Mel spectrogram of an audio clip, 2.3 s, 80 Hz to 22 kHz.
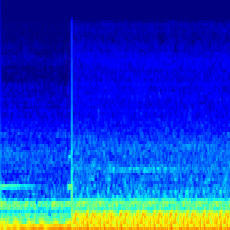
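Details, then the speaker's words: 2009 Hyundai Genesis sedan, 4.6 V8, just after replacing the starter: engine catches within a second and settles into a deep, steady exhaust rumble with no knocks or misses; normal running. "Gotta love the sound of that exhaust."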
